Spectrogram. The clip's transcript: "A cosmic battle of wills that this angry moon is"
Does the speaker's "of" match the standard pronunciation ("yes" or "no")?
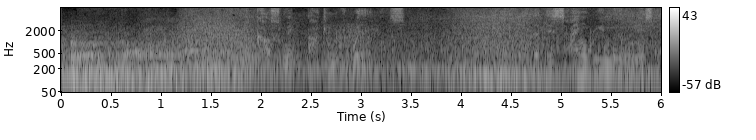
yes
